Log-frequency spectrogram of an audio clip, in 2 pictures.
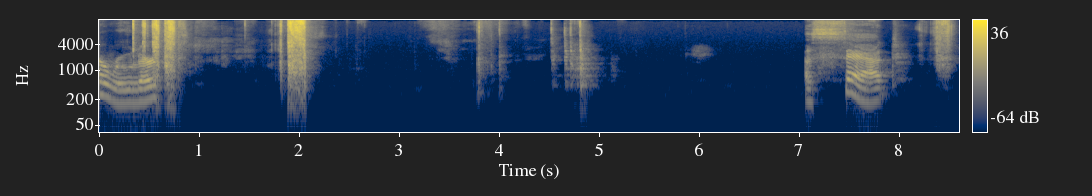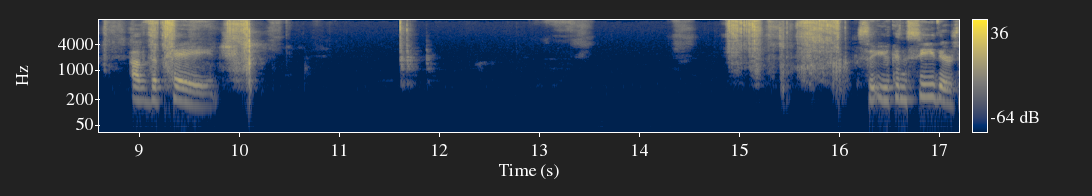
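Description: Paper rustles and slides across a table.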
